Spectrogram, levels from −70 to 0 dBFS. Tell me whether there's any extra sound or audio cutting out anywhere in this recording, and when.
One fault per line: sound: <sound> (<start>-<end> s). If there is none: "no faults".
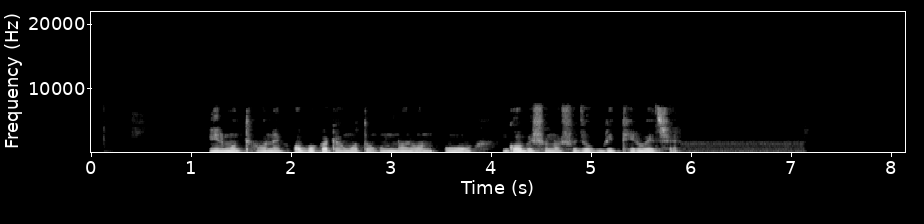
no faults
